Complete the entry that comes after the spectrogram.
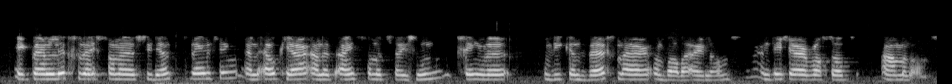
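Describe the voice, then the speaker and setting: At a moderate pace, a woman with a high-pitched voice speaks in a fairly even tone. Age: 20s. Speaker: caller. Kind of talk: telling an anecdote.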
